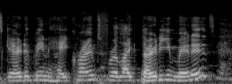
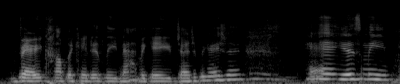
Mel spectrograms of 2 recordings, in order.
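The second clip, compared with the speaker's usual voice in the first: ordinary talk, nothing marked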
